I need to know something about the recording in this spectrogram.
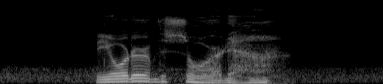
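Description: A young man speaks briefly in a low, calm voice close by.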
